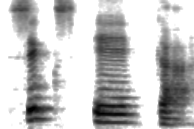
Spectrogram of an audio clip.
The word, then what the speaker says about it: Siksika: And pronunciation is Siksika Siksika pi. And then we got Siksika. And you just say Siksika.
